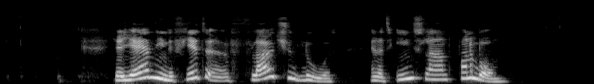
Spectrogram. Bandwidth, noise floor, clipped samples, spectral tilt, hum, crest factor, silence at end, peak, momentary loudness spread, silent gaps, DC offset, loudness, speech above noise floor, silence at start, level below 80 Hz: 9.6 kHz; -70 dBFS; under 0.1%; -6 dB/octave; none; 16 dB; 0.9 s; 0 dBFS; 12 LU; none; under 0.1%; -16 LUFS; 55 dB; 1.15 s; -64 dBFS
